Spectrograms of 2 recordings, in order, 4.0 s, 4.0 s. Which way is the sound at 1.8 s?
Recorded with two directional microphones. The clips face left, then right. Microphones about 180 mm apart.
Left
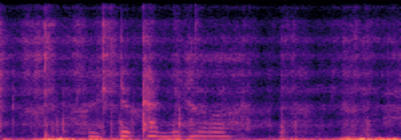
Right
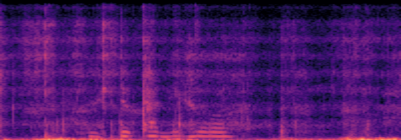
15° right (ahead or behind).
